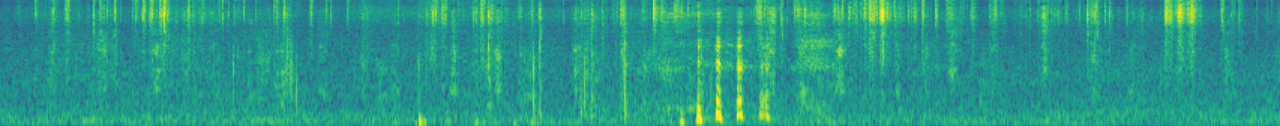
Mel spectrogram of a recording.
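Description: A chihuahua gives a quick run of short, high yips about six seconds in while playing with a plush toy. Scattered light clicks and scuffles of the play on paving sound around it.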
